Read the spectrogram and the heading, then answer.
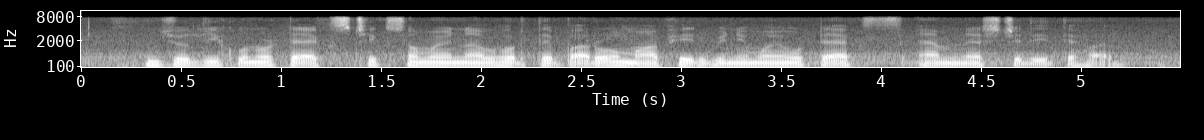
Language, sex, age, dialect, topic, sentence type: Bengali, male, 25-30, Western, banking, statement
